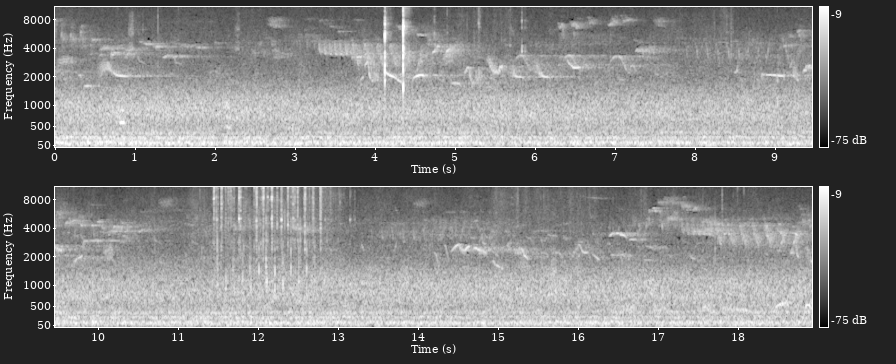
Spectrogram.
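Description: Songbirds chirping and singing in short phrases over a steady low background hiss. Two sharp clicks come about four seconds in, and a brief crackling rustle comes around two-thirds of the way through.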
